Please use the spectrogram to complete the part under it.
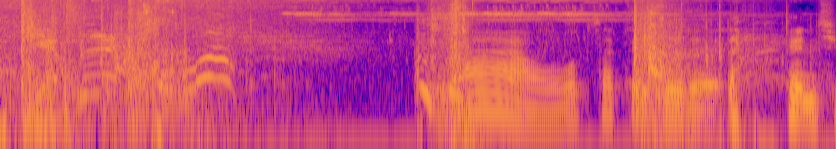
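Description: Magic sparkles chime and shimmer.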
